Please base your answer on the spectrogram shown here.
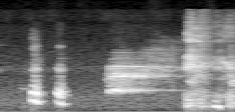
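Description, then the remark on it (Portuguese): A neighbor's dog lets out two quick, sharp barks in the early evening, then a drawn-out whining yelp, followed by a rougher burst of barking, loud against an otherwise quiet background. “O cachorro do vizinho escolheu latir exatamente agora, muito bom.”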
